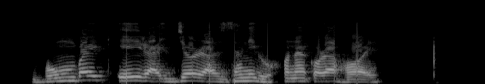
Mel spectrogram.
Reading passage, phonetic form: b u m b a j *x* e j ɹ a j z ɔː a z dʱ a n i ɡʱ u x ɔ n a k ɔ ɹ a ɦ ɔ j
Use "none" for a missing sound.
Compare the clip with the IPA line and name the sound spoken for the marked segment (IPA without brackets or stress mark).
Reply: k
